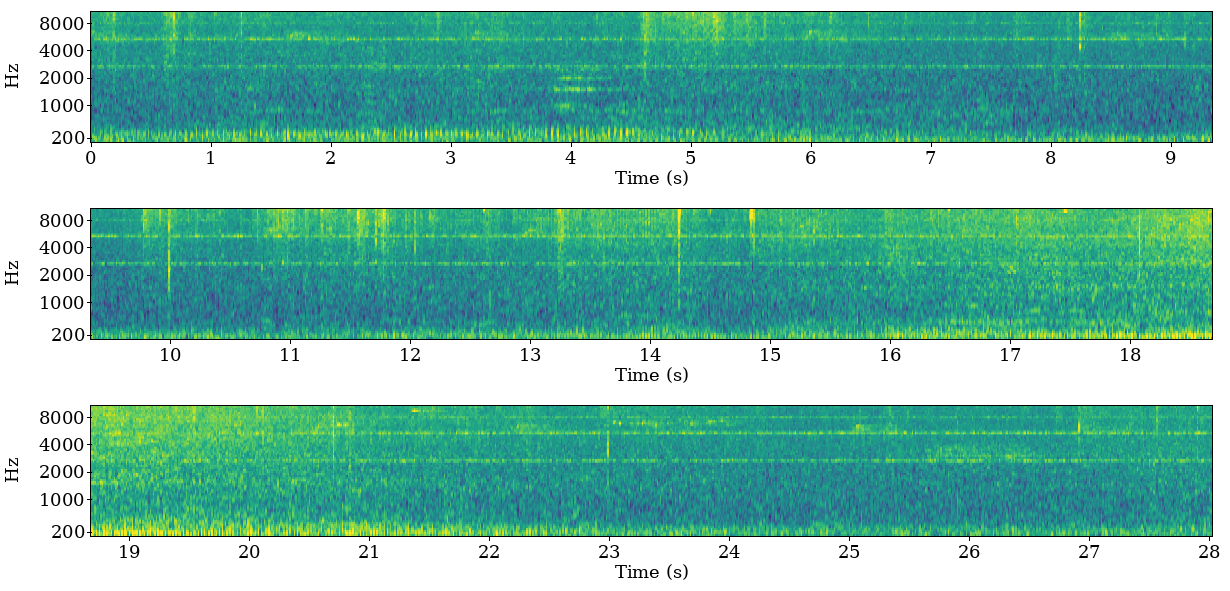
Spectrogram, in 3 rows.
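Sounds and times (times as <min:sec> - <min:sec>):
traffic background: 0:00.0 - 0:28.0
vehicle engine and tyres passing: 0:13.2 - 0:23.0.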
